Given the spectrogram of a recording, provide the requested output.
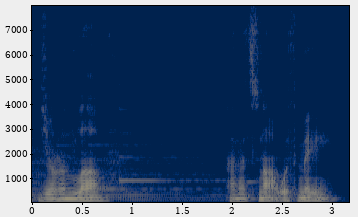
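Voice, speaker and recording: A man acting in an audio drama as a teasing, perceptive husband, with a gravelly, husky voice. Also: lowish voice, fairly even intonation, slow, a little mellow, faint music behind, exaggerated voice. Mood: wry, teasing.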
